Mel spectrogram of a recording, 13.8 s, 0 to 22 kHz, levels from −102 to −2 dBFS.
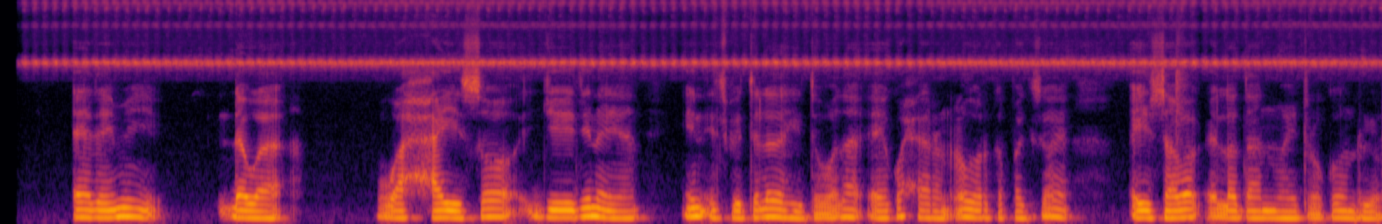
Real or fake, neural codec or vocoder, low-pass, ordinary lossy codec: fake; vocoder, 44.1 kHz, 128 mel bands every 256 samples, BigVGAN v2; none; none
